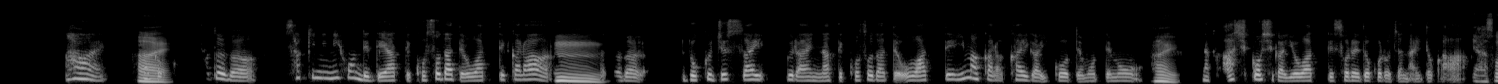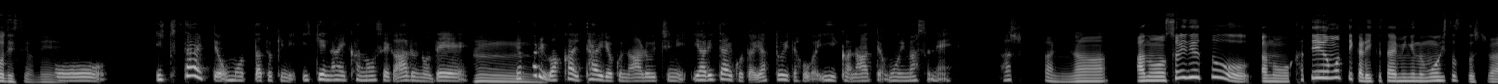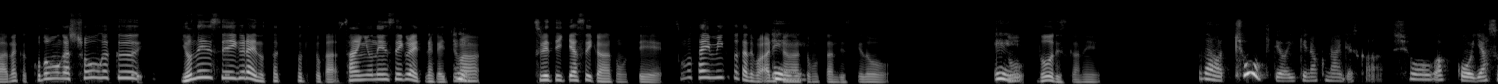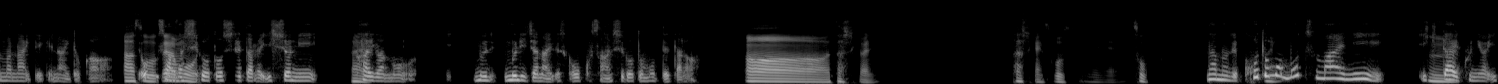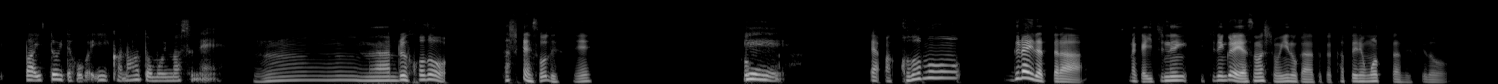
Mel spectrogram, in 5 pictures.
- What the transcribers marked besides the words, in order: tapping
- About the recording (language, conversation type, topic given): Japanese, advice, 大きな決断で後悔を避けるためには、どのように意思決定すればよいですか？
